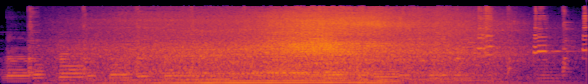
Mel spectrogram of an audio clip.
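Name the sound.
car engine revving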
